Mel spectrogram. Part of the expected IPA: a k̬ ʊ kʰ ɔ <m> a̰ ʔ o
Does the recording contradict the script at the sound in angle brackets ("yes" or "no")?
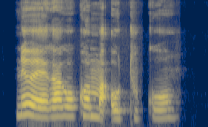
no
